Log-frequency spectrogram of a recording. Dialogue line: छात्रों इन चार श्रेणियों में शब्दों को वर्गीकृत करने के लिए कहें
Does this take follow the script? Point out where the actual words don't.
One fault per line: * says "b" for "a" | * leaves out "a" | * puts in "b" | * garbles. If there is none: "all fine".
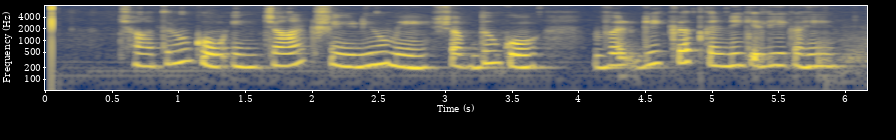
* puts in "को"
